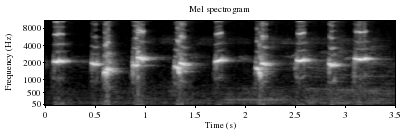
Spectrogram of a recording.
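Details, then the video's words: Sharp whistled chirps of a yellow-vented bulbul, sung to coax other bulbuls into answering, spaced about three per second, some notes slurred downward, some doubled, with clear gaps between them. "SUARA trucukan gacor ROPEL PANJANG pancingan trucukan agar bunyi"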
